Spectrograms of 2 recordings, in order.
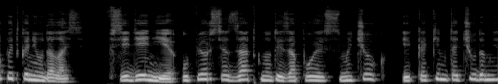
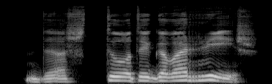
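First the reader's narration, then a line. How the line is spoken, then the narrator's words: Growling werewolf. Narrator (Russian): зарычал оборотень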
